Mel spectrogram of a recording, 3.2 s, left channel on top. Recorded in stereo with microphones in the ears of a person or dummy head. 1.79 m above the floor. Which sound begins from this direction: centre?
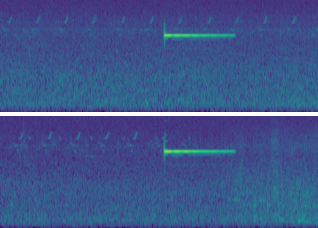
A chime, at 1.6 s.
